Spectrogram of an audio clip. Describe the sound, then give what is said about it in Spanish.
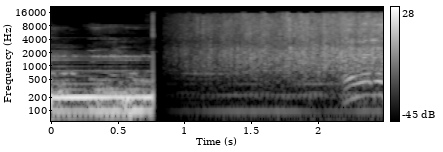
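A loud sustained musical chord cuts off abruptly after a prayer, then an audience's applause, offered to God, builds gradually into a broad, steady wash of clapping, with a brief voice rising near the end. “fuerte ese aplauso a Él.”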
